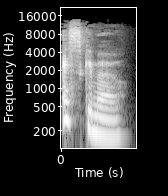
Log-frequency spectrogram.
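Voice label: "eskimo", British English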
